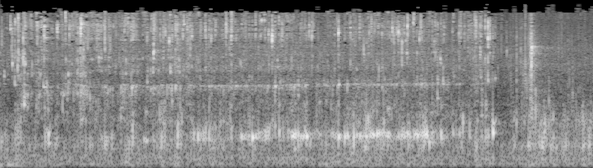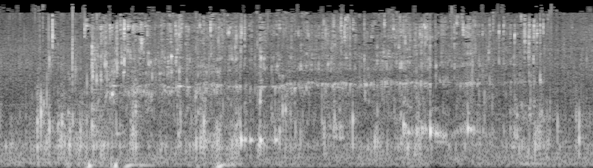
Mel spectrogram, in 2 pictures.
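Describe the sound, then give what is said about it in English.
Rosé wine pours into a glass in a steady, gurgling stream, its tone rising as the glass fills, then trailing off into a few softer splashes and trickles, with no one speaking. “Can I get you a glass of rosé?”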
